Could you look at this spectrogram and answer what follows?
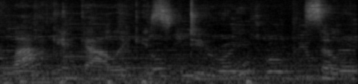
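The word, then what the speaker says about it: dubh: So the way you say black in Gaelic is dú. So dú, that would be coffee dú.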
